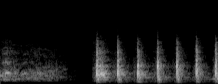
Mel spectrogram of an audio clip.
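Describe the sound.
Seven sharp, evenly spaced knocks on a door come in quick succession, following a short stretch of dull noise and a brief silence.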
